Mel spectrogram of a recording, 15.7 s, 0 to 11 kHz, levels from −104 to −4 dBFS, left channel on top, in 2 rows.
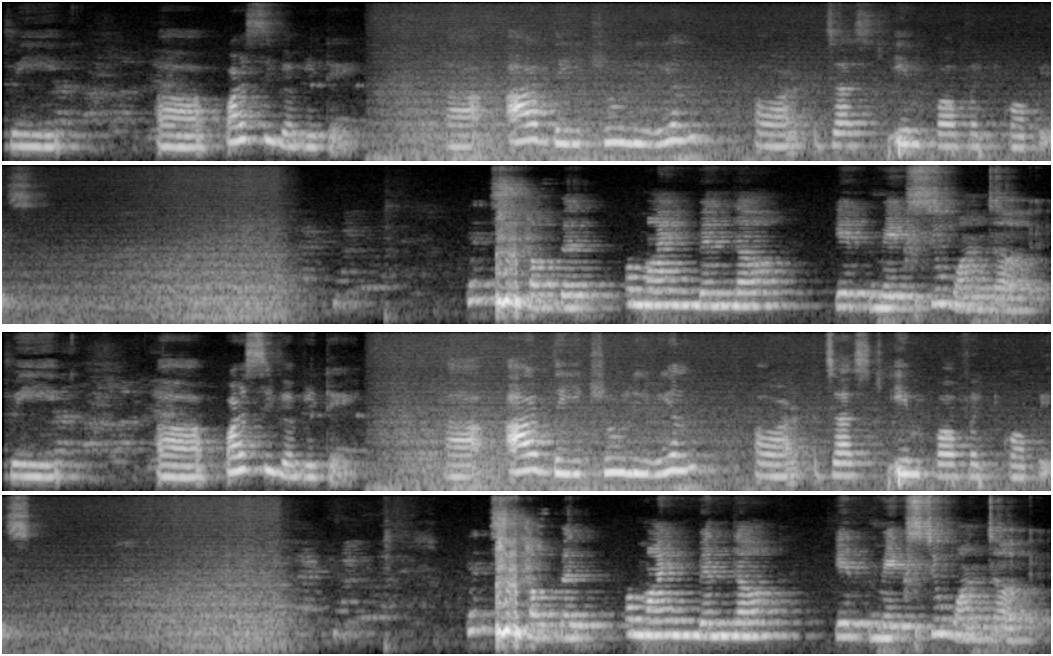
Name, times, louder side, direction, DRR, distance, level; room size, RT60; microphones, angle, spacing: voice 1, 0.0-2.7 3.3-5.2 5.6-8.1 9.9-10.5 11.6-11.8, right 3 dB, 60° right, 0.7 m, -25 dB
sound 1, 2.7-10.0, right 1 dB, 15° right, 2.7 m, -43 dB
voice 2, 11.8-12.2 12.5-13.6 14.1-15.6, right 1 dB, 35° right, 4.3 m, -26 dB
21.5 x 12.5 x 4.5 m
head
